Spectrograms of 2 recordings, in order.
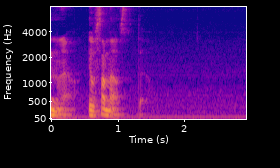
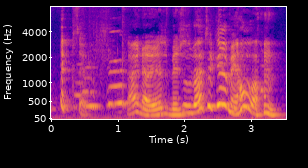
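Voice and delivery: higher, louder, slow giddy worry; giddy dread; 12 semitones higher, 9 dB louder, slower than usual. Real, not acted. Cohost bracing before trying the twister, giddy. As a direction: brace yourself, half laughing.

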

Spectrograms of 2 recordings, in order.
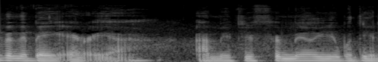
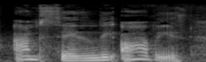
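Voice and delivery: usual speaking voice

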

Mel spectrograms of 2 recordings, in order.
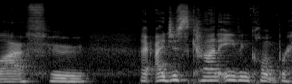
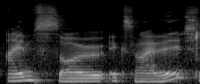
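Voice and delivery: ordinary talk, nothing marked

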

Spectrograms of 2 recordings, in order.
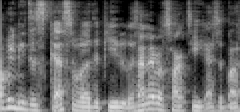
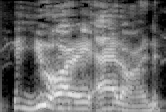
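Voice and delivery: gleeful teasing; 6 semitones higher, 3 dB louder, much slower than usual. Real, not acted. Gleeful teasing, slow and high.

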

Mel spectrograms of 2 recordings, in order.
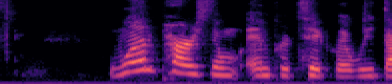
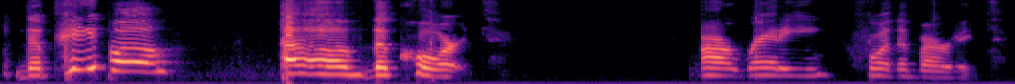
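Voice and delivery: loud, drawn-out courtroom proclamation; big, booming mock-official announcement; mock court announcement; 10 dB louder, slower than usual. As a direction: proclaim it slowly to the whole court. Mock courtroom announcement of workers quitting.

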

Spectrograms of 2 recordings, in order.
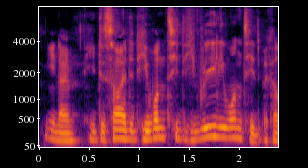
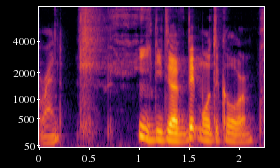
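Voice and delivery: ordinary delivery

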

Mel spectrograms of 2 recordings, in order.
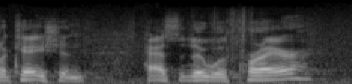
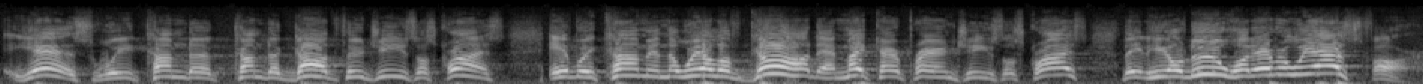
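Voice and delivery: loud, high, ringing pulpit delivery; impassioned preaching; 9 semitones higher, 11 dB louder than usual. Real, not acted. Preacher urging the church to pray in God's will, impassioned preaching. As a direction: hammer the promise home.

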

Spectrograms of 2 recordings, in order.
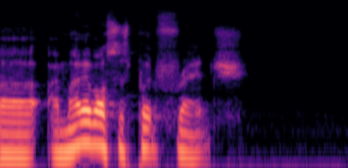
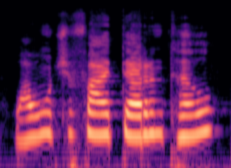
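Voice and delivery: put-on high, loud Scouse accent; mock Scouse question, high-voiced; heckler on the mic; 10 semitones higher, 5 dB louder than usual. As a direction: imitate an insistent Scouse fan, pitched way up. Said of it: "gets on the mic and he's like".

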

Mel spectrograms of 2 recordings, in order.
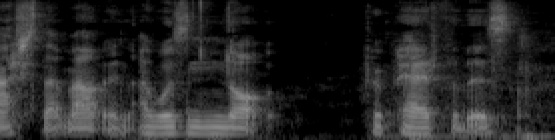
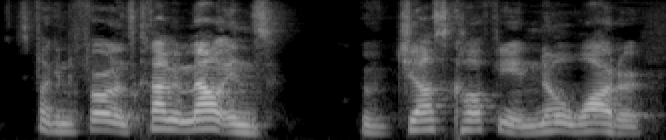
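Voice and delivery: loud, raised complaint to his wife; hammed-up outrage, louder and higher; mock indignant; 3 semitones higher, 7 dB louder than usual. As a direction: imitate an exasperated husband griping. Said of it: "He's so mad at me".

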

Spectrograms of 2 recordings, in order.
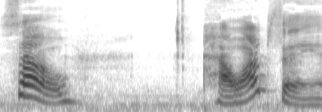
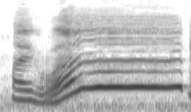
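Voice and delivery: high, incredulous like what; mock shock; 4 dB louder than usual. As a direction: act stunned by your own choice. Mock shock at her own pick.

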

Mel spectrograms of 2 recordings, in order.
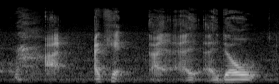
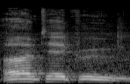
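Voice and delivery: Ted Cruz impression; 4 semitones lower, much slower than usual. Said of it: "I see Ted Cruz going".

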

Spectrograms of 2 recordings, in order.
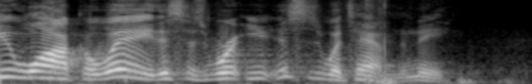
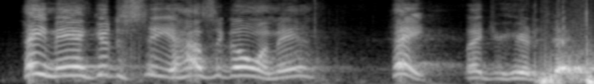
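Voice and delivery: breezy, slightly raised passing hello; casual greeting; 5 semitones higher, 5 dB louder than usual. Shown as a demonstration. Preacher demonstrating on a volunteer the casual greeting, breezy. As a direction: show the throwaway Southern hello. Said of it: "this is how I'll do it".

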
